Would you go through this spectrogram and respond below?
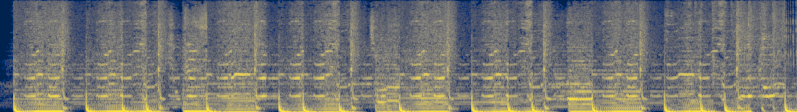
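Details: Loud electronic music with a heavy pulsing bass beat and bright synth tones, with no animal sound audible.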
